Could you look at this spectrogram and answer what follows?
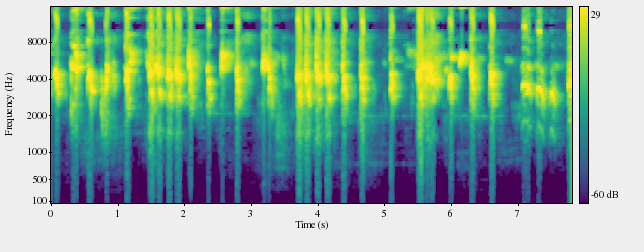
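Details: Long-tailed shrike kept for song contests pouring out a nonstop medley of imitated notes, quick chirps, trills and harsh chatters in rapid succession.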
